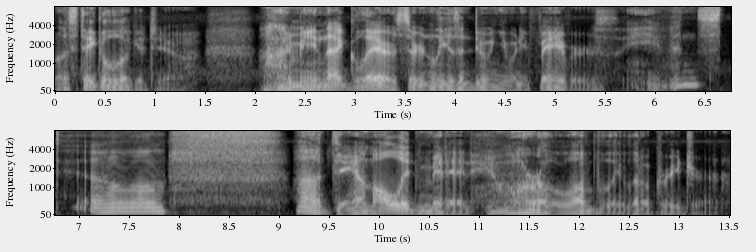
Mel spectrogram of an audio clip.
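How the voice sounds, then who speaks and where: A male actor voices a predatory, flirtatious villain for an intimate ASMR roleplay. His voice is extremely low and husky, recorded dry and close. He taunts slowly, with big swings in intonation. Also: a little mellow, no echo, exaggerated voice. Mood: mocking, coaxing, then admiring, flirtatious. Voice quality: very deep, gravelly, breathy. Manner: slow, taunting, smooth-talking with drawn-out pauses. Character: teasing, predatory male buyer at a supernatural auction.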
